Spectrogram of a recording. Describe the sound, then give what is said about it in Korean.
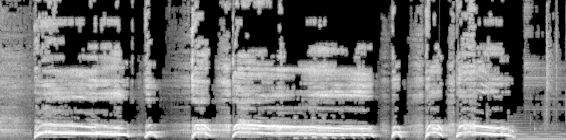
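On the radio show Mr. Radio, a voice imitates a dog howling from a distance: a series of loud, long, wavering high-pitched howls, a few shorter yelps among them, each sliding up at the start and drooping at the end. “저, 어, 먼발치에서 우는 개소리 정도는 할 수 있죠.”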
